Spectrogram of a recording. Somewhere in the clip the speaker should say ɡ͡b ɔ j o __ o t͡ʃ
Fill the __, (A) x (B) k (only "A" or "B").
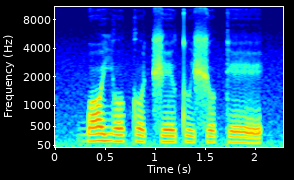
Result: B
